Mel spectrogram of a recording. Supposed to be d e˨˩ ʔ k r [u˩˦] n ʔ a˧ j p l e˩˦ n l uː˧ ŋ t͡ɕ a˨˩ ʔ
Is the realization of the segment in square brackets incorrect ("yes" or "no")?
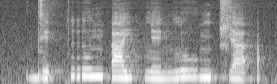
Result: yes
